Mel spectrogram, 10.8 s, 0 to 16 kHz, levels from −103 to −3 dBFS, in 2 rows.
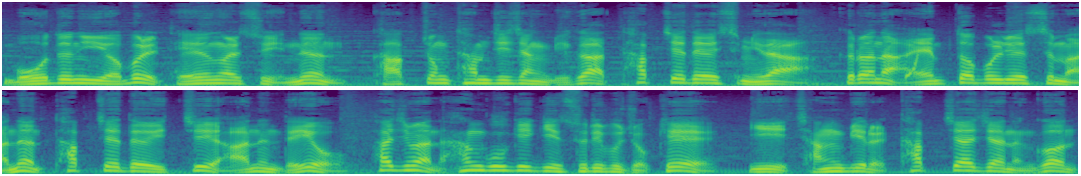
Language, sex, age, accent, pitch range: Korean, male, 30-49, native, 125-160 Hz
